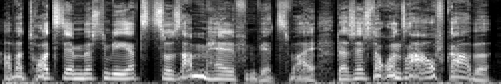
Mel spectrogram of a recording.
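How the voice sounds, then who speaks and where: A man voicing a scruffy, cheeky male raven with a rasping, croaky voice and chummy, pleading slang. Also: fairly high pitch, very animated, moderate pace, a bit bright, dry recording, studio quality, voice pushed up, heavily acted.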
